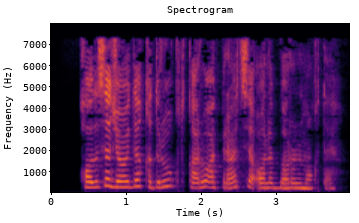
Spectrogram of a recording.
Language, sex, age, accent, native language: Uzbek, female, 18-24, Namangan, Uzbek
